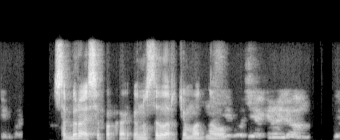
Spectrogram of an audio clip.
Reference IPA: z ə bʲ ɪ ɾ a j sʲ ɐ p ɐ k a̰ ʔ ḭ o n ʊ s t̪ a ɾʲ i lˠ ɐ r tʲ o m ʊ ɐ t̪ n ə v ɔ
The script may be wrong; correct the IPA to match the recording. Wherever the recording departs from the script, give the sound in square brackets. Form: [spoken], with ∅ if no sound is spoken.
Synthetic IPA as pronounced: [s] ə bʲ ɪ ɾ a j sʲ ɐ p ɐ k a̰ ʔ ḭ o n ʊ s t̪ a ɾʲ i lˠ ɐ r tʲ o m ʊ ɐ [d̪] n [ɐ] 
